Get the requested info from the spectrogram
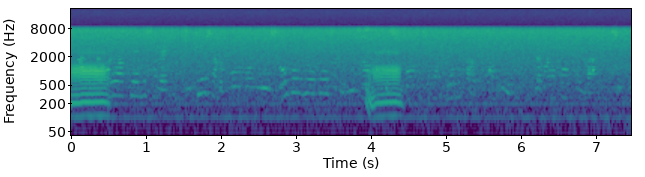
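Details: Smooth Chihuahua asleep in a strange sprawled posture, snoring: two loud, buzzy, low-pitched snores with rich overtones, spaced about four seconds apart, while a television news broadcast talks quietly in the background.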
